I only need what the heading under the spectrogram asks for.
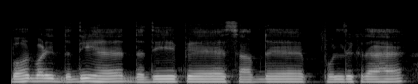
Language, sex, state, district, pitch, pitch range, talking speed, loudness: Hindi, male, Bihar, East Champaran, 125 Hz, 125-130 Hz, 160 wpm, -24 LUFS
